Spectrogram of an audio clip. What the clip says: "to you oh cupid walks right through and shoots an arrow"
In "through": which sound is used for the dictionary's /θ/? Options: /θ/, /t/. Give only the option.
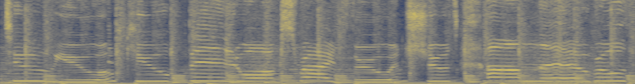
/θ/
